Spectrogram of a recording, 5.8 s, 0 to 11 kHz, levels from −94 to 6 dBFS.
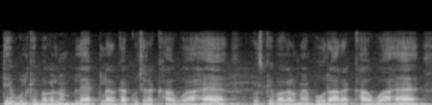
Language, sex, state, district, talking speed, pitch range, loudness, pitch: Hindi, male, Jharkhand, Deoghar, 185 wpm, 135-145 Hz, -16 LUFS, 140 Hz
